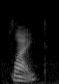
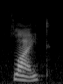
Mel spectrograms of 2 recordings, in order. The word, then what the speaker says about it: flight: 소리를 연결 그래서가 됩니다 flight 발음해 보세요 flight 한 번더 해볼까요 flight 좋습니다 자 같이 적어 볼게요 FL I 그다음에 묵음으로 소리 나지 않는 gh 끝에 소리 나는 t flight 보에 보면 이렇게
